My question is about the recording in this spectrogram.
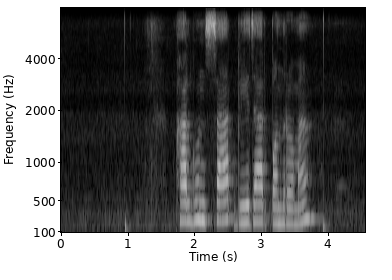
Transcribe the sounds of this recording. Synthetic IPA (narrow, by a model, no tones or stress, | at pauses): pʰalɡunsat̪̚ʰd̪eɦʌd͡zarpʌnd̪rʌma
